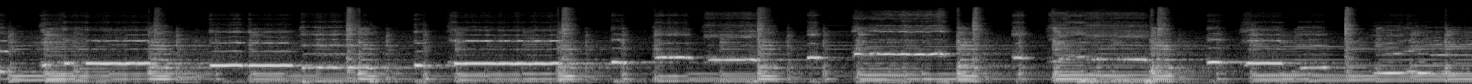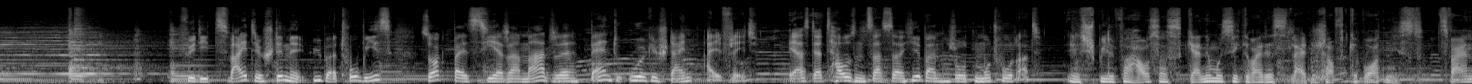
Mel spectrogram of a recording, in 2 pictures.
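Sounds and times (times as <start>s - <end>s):
pan flute playing: 0.0s - 16.4s
speech: 16.8s - 29.4s.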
